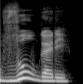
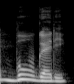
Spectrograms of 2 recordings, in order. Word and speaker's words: Bulgari: Tem pessoas que falam vulgari, porque o U ele é usado com o V. O V, fiquem pensando nisso. O logo bulgari é com V. Mas a pronúncia é búlgari, com U, certo? – Exatamente.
